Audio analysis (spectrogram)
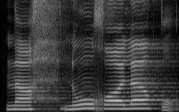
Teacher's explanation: Sebab ada huruf qalqalah yaitu qof yang sukunnya ini sukun asli dan ada di tengah bacaan. Cara membacanya qof kita pantulkan dengan pantulan yang kecil. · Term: qalqalah sugro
